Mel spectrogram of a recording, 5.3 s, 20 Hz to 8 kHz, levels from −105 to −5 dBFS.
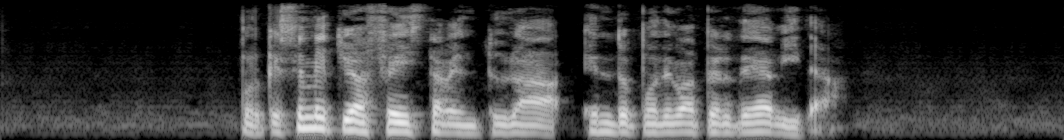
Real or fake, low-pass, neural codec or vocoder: fake; 7.2 kHz; codec, 16 kHz, 4 kbps, FreqCodec, larger model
